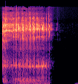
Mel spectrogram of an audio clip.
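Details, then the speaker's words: Imitated recovery breath after an obstructive sleep apnoea episode: one loud, rough, snorting gasp about a second long, then silence. "if you have sleep apnea your breathing gets obstructed and sounds a bit like this and"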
